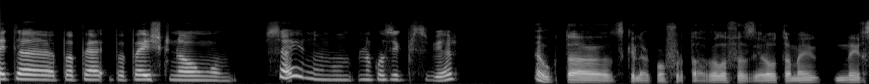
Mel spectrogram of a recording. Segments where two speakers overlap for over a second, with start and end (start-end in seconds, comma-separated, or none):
none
